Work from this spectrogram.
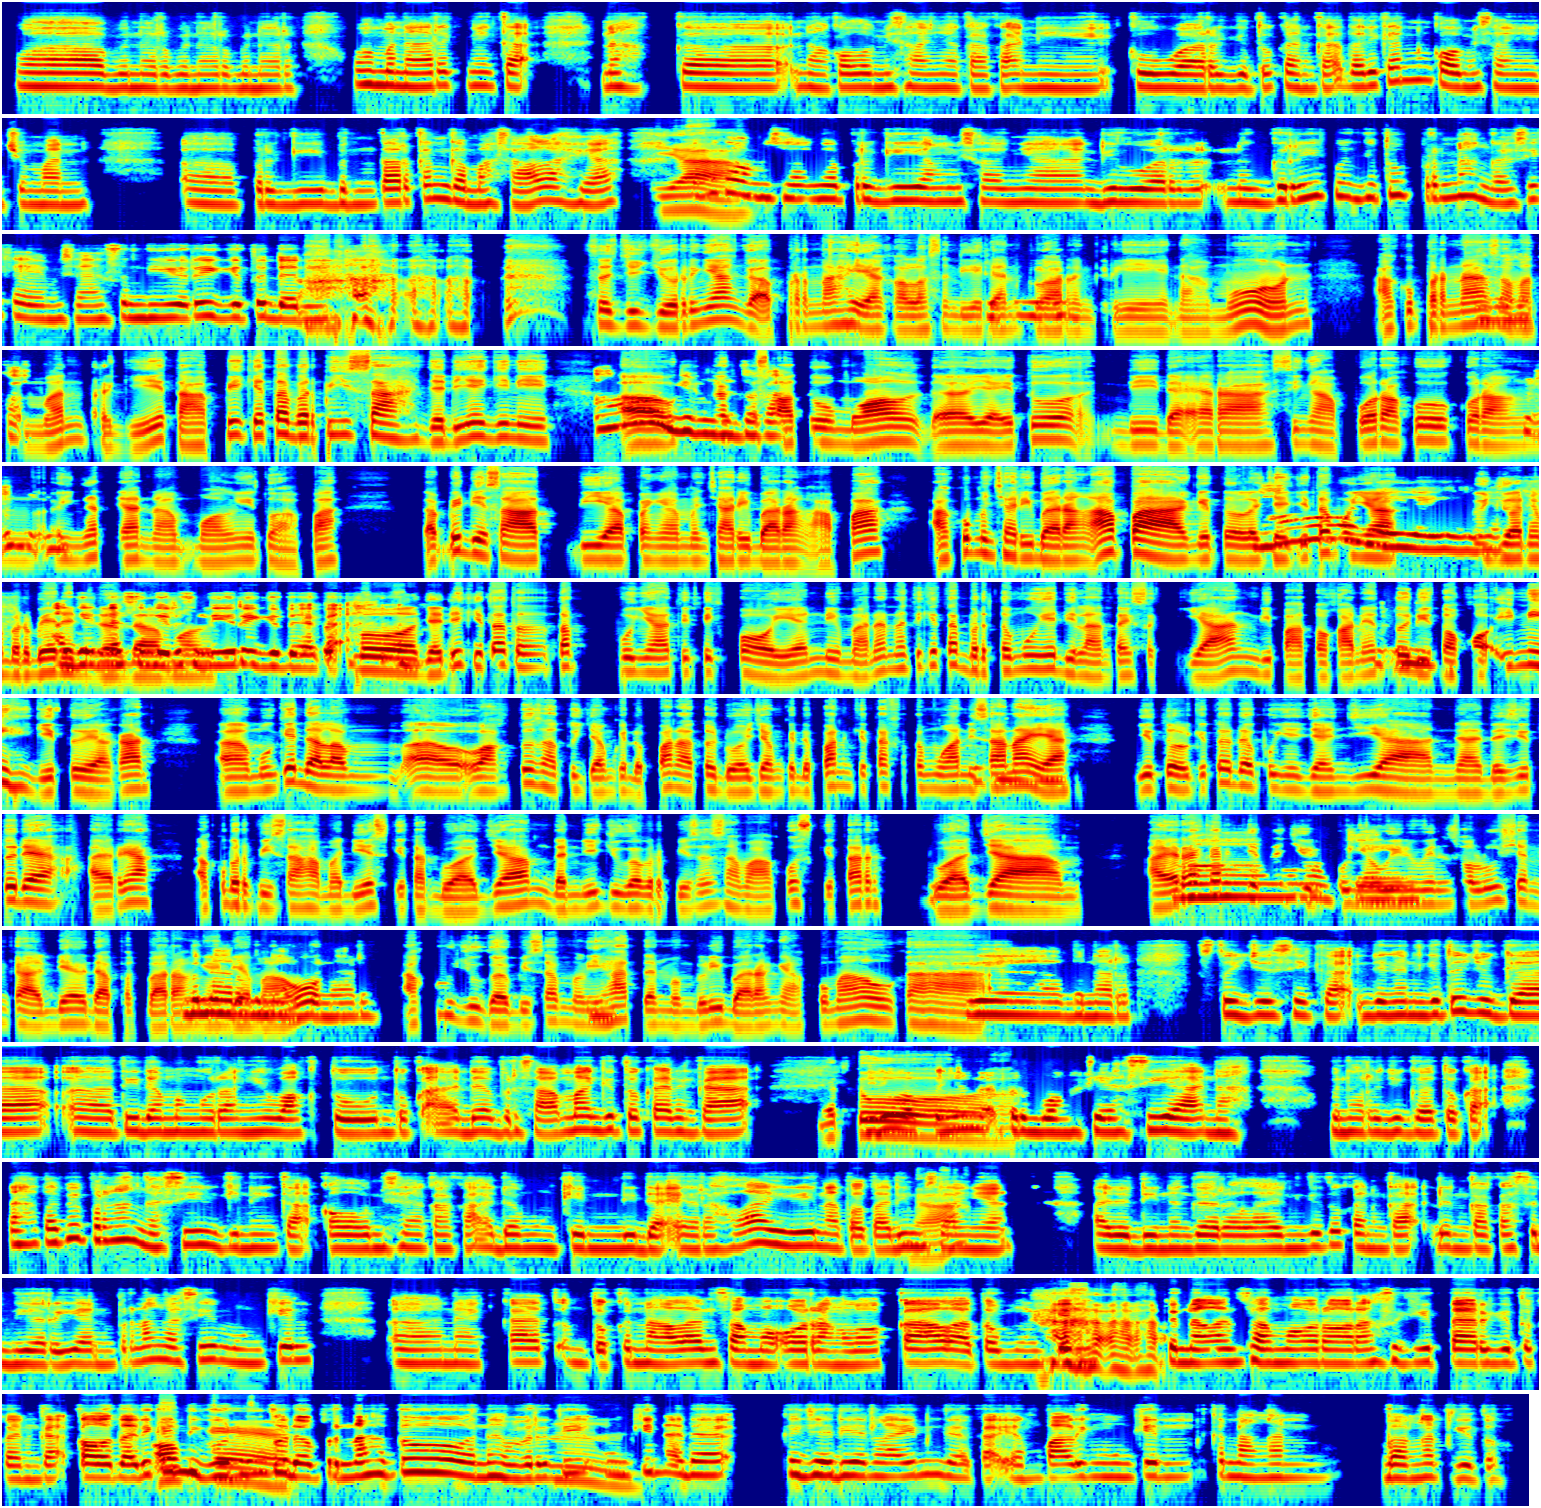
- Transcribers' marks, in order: chuckle; chuckle; other background noise; in English: "win-win solution"; chuckle
- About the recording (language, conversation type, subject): Indonesian, podcast, Bagaimana cara kamu mengatasi rasa kesepian saat bepergian sendirian?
